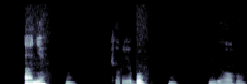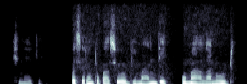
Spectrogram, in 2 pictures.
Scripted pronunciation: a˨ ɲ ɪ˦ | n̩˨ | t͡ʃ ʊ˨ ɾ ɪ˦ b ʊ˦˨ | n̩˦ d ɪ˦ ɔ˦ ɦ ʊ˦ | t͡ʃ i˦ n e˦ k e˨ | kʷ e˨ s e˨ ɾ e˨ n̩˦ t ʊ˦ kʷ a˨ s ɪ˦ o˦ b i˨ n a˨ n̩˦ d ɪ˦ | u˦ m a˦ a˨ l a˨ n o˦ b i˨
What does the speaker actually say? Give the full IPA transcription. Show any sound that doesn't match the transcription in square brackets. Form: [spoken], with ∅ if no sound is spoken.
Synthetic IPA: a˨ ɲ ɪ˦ | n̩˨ | t͡ʃ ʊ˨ ɾ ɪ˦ b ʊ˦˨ | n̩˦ d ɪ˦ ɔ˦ ɦ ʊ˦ | t͡ʃ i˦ n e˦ k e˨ | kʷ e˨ s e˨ ɾ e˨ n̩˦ t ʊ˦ kʷ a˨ s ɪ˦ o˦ b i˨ [m] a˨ n̩˦ d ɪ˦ | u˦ m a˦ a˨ l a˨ n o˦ b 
